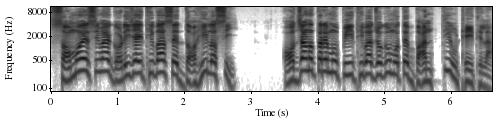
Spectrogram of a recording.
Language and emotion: Odia, disgusted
